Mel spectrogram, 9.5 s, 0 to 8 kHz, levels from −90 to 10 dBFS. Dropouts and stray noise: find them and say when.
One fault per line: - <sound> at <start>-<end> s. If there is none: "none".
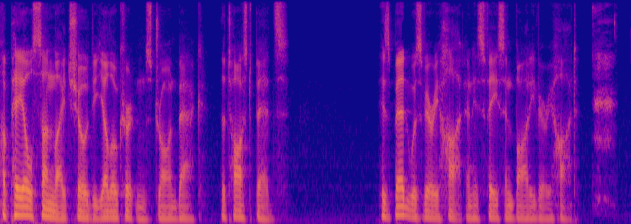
- laugh at 8.9-9.3 s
